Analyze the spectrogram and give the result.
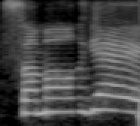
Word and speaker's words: sommelier: Yes, I always coach everyone just to say, like, think yay for wine. So sommelier. – Yay. – And you will always say it right.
